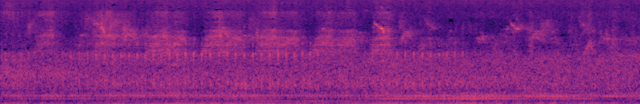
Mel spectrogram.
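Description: Small birds chirping in the background, many short high calls scattered throughout, over a steady low rumble.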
